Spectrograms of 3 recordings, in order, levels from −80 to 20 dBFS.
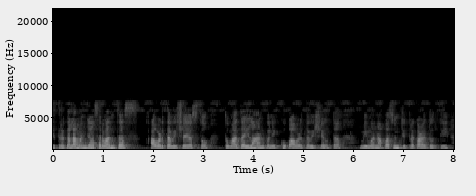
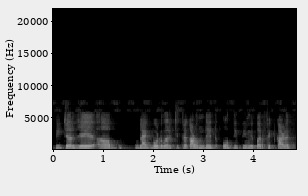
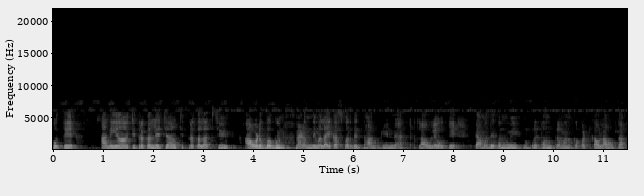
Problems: none marked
